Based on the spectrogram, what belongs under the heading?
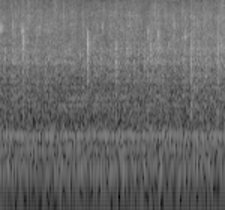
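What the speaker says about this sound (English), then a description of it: "I know you guys hear it sizzling." Food sizzles in a pot while a ribeye steak is cooked, giving a continuous, even hiss of frying with small crackles, moderately close and heard alone without talk.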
